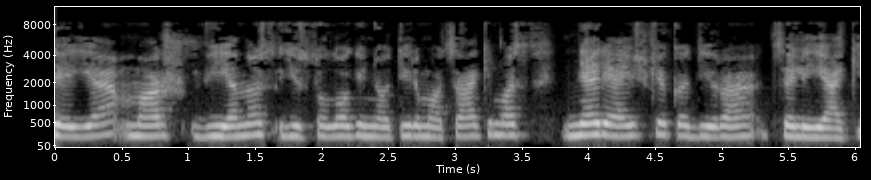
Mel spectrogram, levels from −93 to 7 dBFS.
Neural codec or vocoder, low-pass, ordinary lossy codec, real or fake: none; 10.8 kHz; MP3, 32 kbps; real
